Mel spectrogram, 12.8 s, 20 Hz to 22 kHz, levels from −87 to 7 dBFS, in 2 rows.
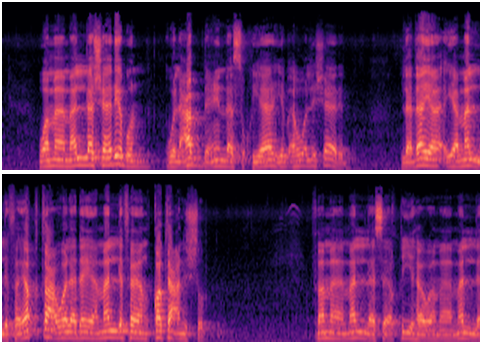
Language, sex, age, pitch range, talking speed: Arabic, male, 60-79, 110-140 Hz, 110 wpm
